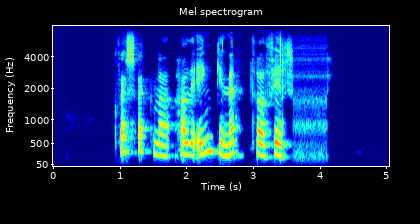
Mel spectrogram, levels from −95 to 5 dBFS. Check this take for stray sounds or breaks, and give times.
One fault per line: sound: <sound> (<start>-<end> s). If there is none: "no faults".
no faults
